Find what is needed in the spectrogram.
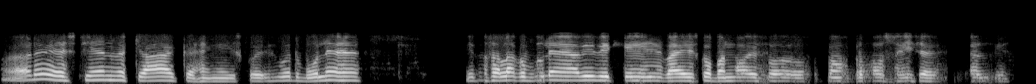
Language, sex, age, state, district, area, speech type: Hindi, male, 30-45, Bihar, Begusarai, rural, conversation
